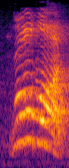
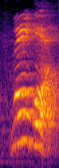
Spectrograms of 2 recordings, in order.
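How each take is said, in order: First: Sharp high shout of a name; loud warning shout. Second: High, loud call of a name; loud calling shout. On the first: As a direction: call the robot to stop. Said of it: "shouts Ben". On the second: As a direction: summon the robot sharply. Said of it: "says Ben". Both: Acted.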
